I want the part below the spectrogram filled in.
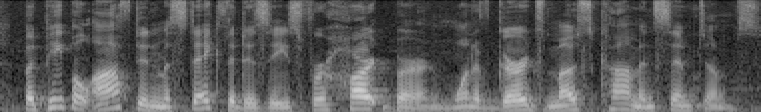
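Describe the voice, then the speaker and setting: A man with an American accent and medium pitch uses very wide pitch swings and vocal fry. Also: moderate pace. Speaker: news anchor and reporter intern. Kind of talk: TV news anchor read.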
